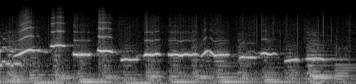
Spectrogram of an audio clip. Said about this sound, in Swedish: Kan du inte sjunga med så vissla om du vill.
